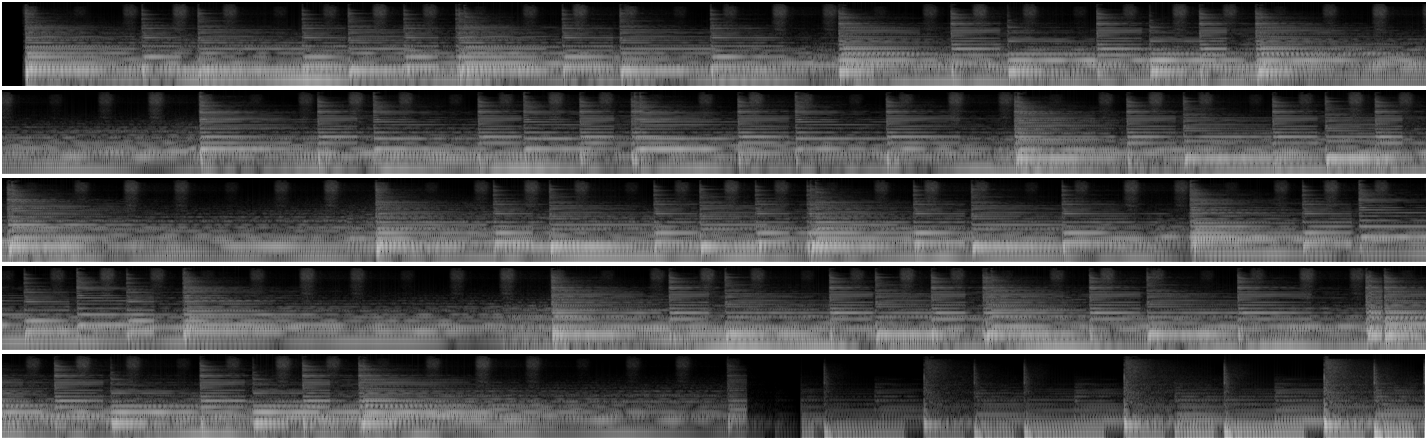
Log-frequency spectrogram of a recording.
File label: Arpegio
